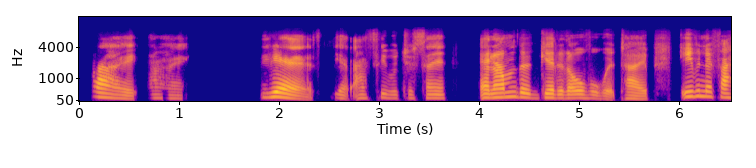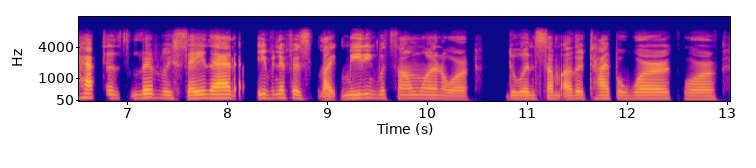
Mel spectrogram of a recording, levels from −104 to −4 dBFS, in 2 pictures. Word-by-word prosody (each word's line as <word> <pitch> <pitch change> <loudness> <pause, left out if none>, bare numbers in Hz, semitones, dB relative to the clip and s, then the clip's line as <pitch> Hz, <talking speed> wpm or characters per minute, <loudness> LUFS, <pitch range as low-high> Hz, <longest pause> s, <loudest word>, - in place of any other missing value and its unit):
Right, 155 -10 +2
right. 145 -3 -12 0.8
Yes, 180 -8 +6 0.2
yeah, 150 -4 -7
I 155 - -4
see 170 +2 -11
what 145 0 -12
you're 150 - -11
saying; 155 0 -2 0.3
and 170 +1 +5
I'm 195 +3 +5
the 185 -3 +1
get-it-over-with 155 -4 -1
type, 130 -4 -1 0.3
even 220 +2 +4
if 210 -2 -1
I 180 - +7
have 175 0 +5
to 160 -3 -6
literally 150 -2 -3
say 145 +3 +1
that, 160 0 +6 0.2
even 160 0 -3
if 160 0 -5
it's, 140 -3 -2
like, - - -1
meeting 155 +3 +1
with 155 0 -10
someone 145 0 -4
or 120 -2 -4 0.4
doing 135 +1 -4
some 135 0 -2
other 145 +2 -1
type 140 +2 -3
of 135 - -9
work 135 0 0
or, 125 -1 -5
150 Hz, 170 wpm, -26 LUFS, 135-165 Hz, 0.8 s, I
